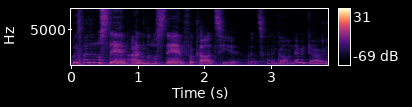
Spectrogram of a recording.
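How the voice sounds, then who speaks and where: The speech goes very fast. Noticeable background noise runs underneath. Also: man. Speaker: streamer opening trading cards. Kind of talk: casual live stream chat. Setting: home live stream.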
